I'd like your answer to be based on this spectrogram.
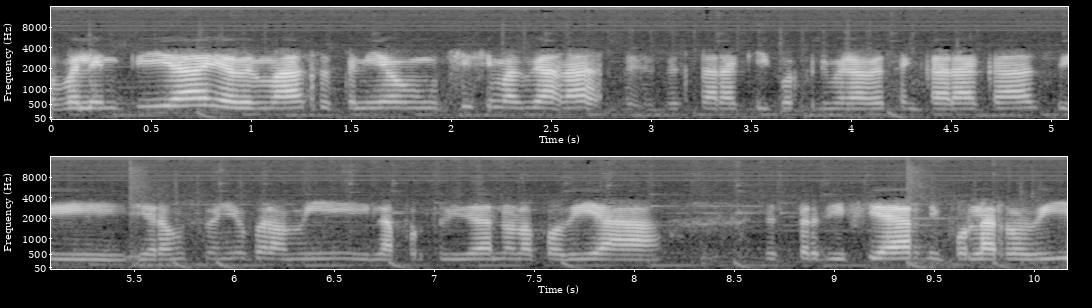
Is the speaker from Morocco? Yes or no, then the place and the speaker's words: yes; Morocco; Spanish is a second language; moved away as an adult; now in Spain; Sí, soy de Marruecos. Nacida, nacionalizada en Marruecos y pasado toda la vida en Marruecos, sí.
